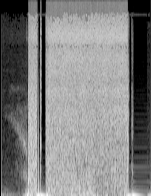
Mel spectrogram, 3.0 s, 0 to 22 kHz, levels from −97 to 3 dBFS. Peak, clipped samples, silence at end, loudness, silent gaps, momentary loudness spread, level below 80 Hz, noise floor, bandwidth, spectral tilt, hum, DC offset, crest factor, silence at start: 0 dBFS; 8%; 0 s; -3 LUFS; none; 5 LU; -20 dBFS; -29 dBFS; over 20 kHz; -0.5 dB/octave; none; under 0.1%; 6 dB; 0.45 s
